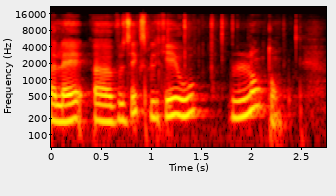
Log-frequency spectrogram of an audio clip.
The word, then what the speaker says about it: longtemps: Donc je l'ai euh vous expliquer où longtemps. Longtemps attention parce qu'il on écrit tout ensemble. On ne prononce pas le G. Il y en a on ne prononce pas non plus le PS.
